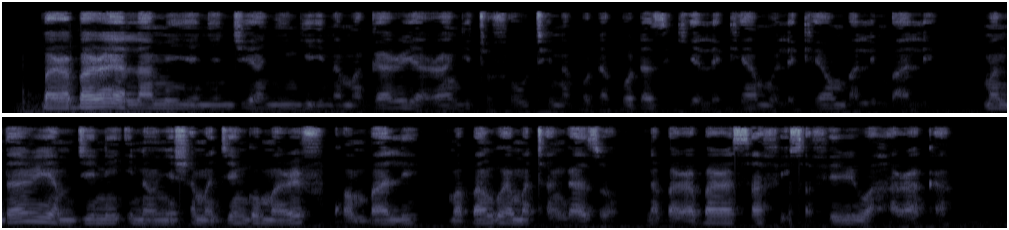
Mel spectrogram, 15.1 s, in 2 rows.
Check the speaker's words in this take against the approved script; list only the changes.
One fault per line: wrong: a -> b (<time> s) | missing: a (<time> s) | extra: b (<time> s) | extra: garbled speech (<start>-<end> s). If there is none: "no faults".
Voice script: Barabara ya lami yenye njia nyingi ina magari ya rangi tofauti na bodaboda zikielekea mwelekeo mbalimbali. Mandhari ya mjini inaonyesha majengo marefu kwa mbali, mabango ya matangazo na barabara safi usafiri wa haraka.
no faults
